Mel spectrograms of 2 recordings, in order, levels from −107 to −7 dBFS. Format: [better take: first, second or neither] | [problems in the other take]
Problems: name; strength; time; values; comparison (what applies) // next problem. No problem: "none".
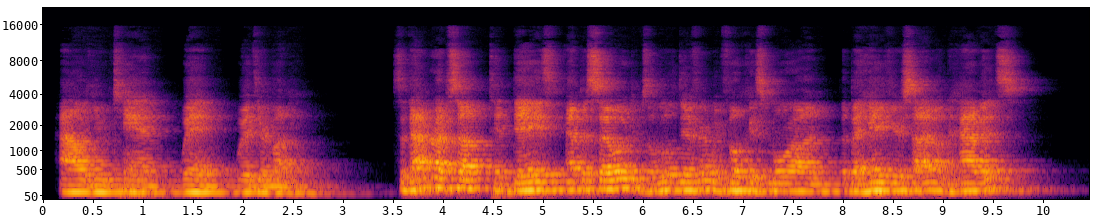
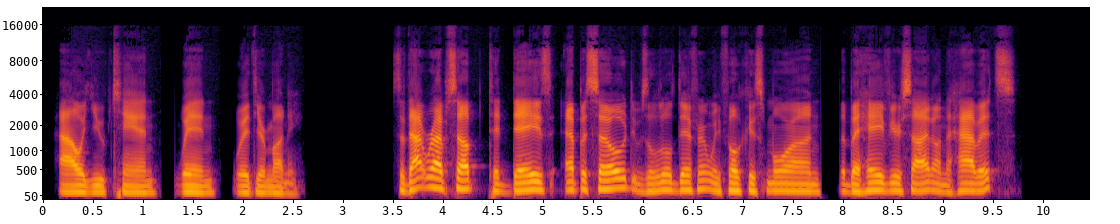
second | room echo; noticeable; dies away in 0.7 s // off-mic speech; far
